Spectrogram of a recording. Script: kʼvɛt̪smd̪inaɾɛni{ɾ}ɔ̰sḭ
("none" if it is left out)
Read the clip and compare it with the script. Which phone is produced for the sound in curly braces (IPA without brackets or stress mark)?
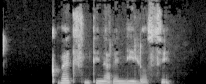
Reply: l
